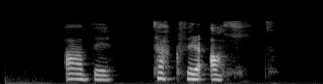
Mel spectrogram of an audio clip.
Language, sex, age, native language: Icelandic, female, 9, Icelandic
